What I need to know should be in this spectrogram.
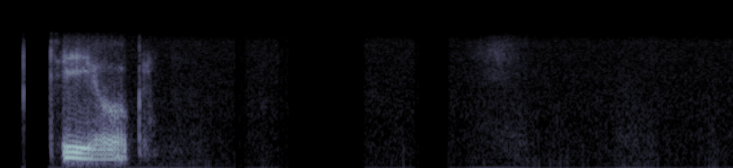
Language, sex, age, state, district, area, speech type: Dogri, male, 45-60, Jammu and Kashmir, Reasi, rural, conversation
